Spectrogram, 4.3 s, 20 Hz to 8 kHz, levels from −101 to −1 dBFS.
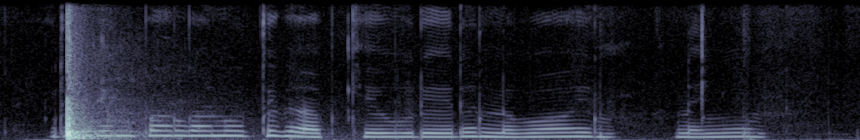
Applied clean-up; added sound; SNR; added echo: none; Fireworks; -5 dB; none.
